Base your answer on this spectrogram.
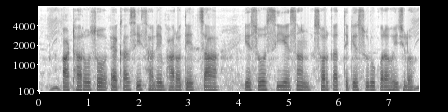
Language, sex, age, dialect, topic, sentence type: Bengali, male, 18-24, Standard Colloquial, agriculture, statement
